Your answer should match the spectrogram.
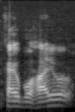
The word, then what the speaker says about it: Caio Borralho: Michel Pereira, Caio Borralho, or Vitor Petrino?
